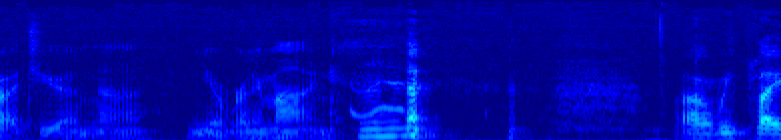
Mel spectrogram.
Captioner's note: laughs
